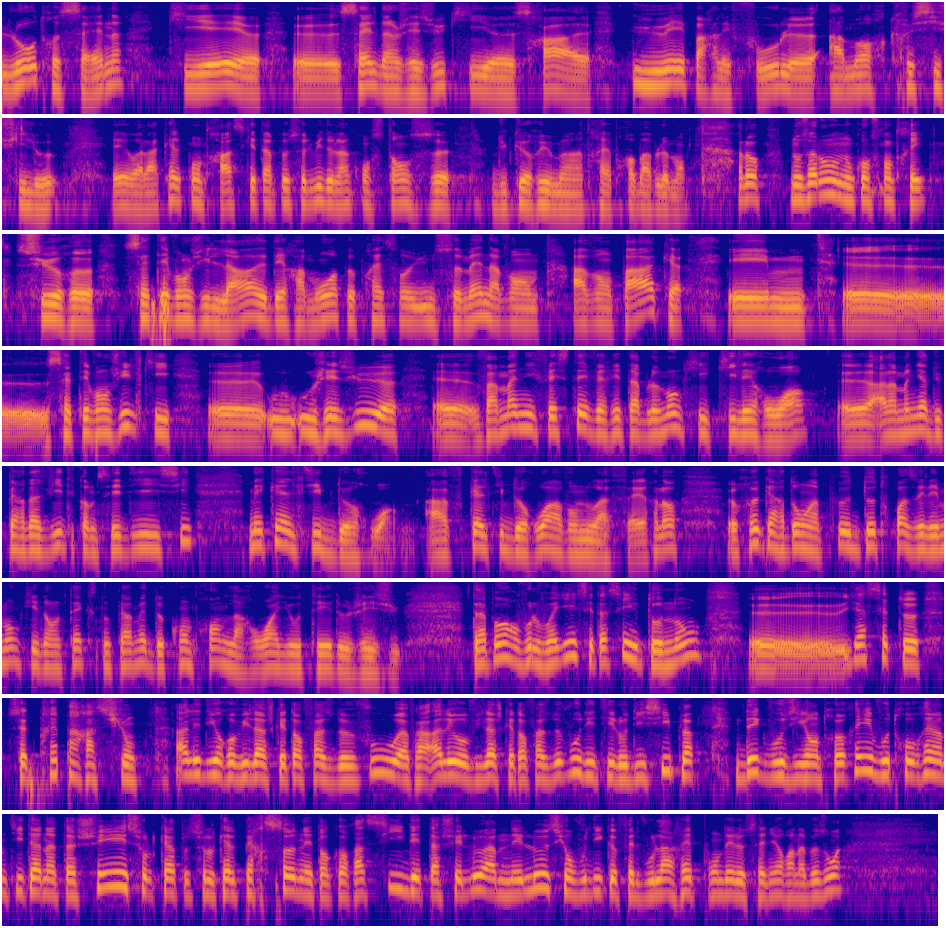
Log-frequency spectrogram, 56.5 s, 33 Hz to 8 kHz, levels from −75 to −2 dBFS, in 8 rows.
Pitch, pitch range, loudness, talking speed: 145 Hz, 120-170 Hz, -23 LUFS, 185 wpm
